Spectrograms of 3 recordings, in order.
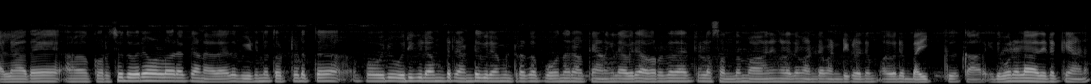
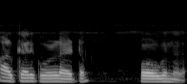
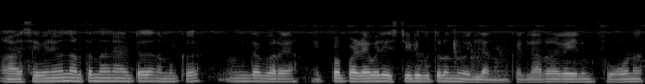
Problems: low volume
